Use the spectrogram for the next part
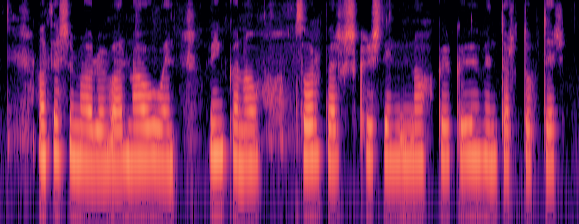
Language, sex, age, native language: Icelandic, female, 12, Icelandic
